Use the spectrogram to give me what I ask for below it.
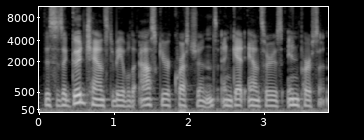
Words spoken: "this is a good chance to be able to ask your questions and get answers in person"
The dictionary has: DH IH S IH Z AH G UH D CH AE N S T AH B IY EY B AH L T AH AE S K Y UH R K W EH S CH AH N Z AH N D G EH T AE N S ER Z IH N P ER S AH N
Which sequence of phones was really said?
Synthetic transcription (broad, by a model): DH IH S IH Z AH G UH D CH AE N S T AH B IY EY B L T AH AE S K Y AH R K W EH S CH AH N Z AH N G EH T AE N S ER Z IH N P ER S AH N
